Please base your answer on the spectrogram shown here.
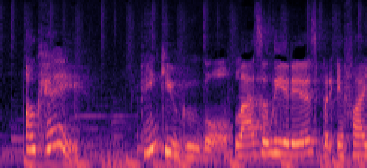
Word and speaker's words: Lazuli: How do you actually pronounce this? For crying out loud. Dear Google, how the f do you- Lazuli. Okay. Thank you, Google. Lazuli it is, but if I do say Lazuli,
